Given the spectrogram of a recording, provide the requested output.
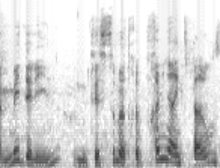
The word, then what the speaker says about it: Medellín: On a entendu les Colombiens dire Medellín. En tout cas, ça rectifie dans la suite du vlog. En faisant le montage, je réalise que j'alterne entre les deux prononciations.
